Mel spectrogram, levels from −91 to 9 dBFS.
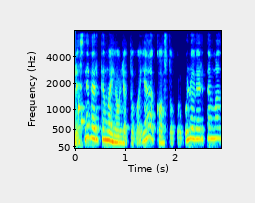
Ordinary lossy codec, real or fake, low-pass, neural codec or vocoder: AAC, 48 kbps; real; 7.2 kHz; none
